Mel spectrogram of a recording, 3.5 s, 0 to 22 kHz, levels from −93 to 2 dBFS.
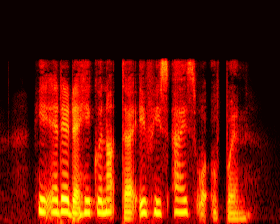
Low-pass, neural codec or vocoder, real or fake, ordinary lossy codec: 7.2 kHz; codec, 16 kHz, 0.5 kbps, X-Codec, WavLM features, trained on Multilingual LibriSpeech; fake; none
